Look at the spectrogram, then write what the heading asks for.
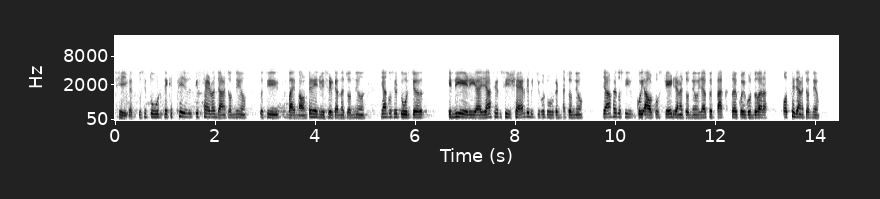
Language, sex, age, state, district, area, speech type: Punjabi, male, 18-30, Punjab, Ludhiana, rural, conversation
